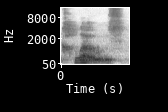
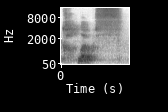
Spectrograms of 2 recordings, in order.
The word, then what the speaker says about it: close: same word we have an English the word closed said odd and then we have the word closed so notice the pronunciation different there Sarah I pronounced that final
